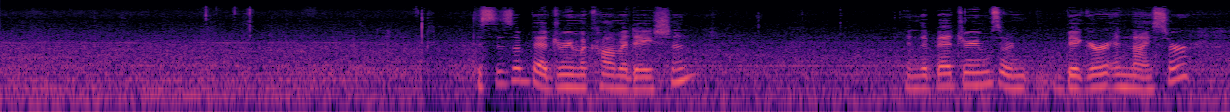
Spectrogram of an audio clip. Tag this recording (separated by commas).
Speech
